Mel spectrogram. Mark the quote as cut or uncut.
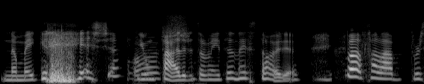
cut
